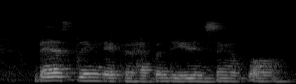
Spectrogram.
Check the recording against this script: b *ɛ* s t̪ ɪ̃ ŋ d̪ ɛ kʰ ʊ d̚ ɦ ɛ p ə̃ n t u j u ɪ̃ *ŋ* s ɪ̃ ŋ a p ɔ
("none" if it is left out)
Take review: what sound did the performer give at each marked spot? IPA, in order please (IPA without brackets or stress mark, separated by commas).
ɛ, n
